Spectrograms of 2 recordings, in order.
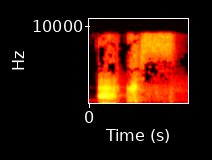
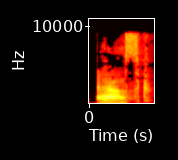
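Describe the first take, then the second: First: The k sound comes before the s sound. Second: The s sound comes before the k sound. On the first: The speaker calls it wrong. "Too often I hear people say axe" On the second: The speaker calls it right. "another frequently mispronounced word"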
